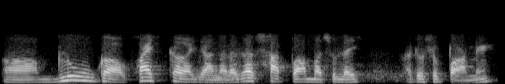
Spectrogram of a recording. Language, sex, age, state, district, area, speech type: Manipuri, male, 45-60, Manipur, Kangpokpi, urban, conversation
